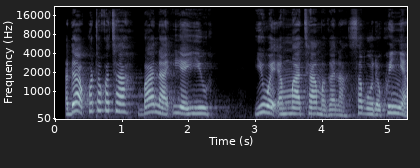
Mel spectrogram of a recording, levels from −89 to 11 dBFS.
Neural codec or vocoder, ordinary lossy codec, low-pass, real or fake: none; none; none; real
